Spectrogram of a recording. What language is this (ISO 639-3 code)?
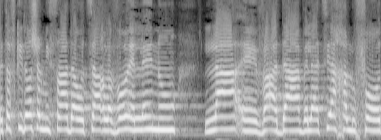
heb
